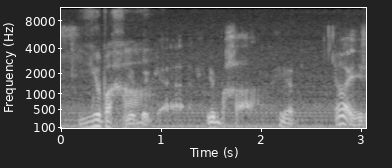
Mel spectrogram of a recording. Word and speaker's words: Jubbega: I live near a town called Jubbegaar. How do you spell that? J Very carefully. U double B E G A. Jubbegaar. Jubbegaar. Yep. Oh, you said it just right, actually. He can't spell it though.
